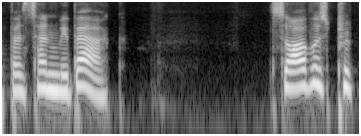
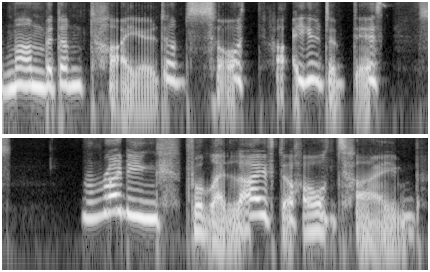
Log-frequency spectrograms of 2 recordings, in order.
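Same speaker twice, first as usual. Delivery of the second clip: weary retold plea; 7 semitones higher than usual. Exhausted plea to her mother.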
